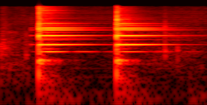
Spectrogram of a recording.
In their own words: The rocks in this unique geologic area chime when tapped lightly with a hammer.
